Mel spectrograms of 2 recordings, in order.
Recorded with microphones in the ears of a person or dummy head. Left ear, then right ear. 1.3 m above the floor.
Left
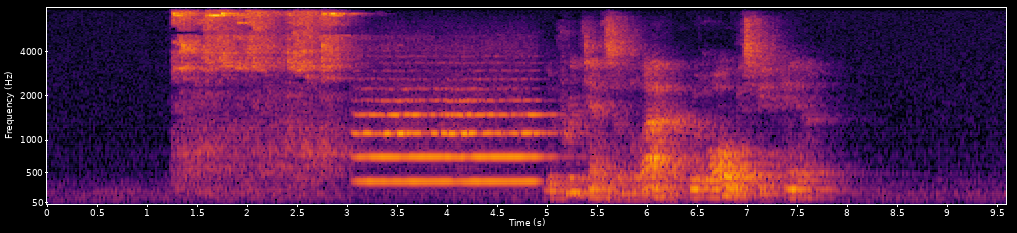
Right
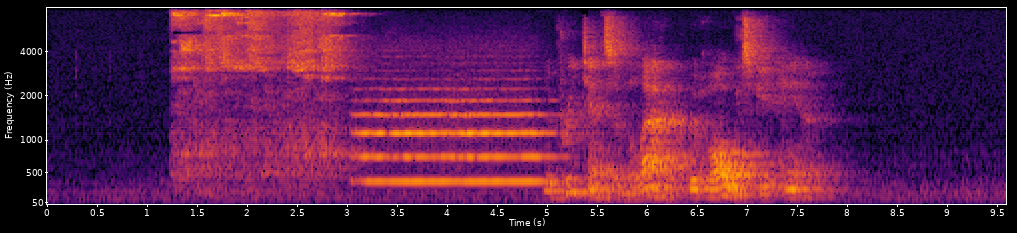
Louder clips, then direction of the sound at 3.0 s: Left 1 dB; 15° left (ahead or behind).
